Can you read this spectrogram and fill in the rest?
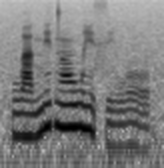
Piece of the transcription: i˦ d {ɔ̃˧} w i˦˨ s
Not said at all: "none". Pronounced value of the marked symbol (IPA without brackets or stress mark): ɔ̃˦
